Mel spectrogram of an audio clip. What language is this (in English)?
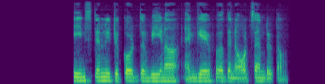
English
